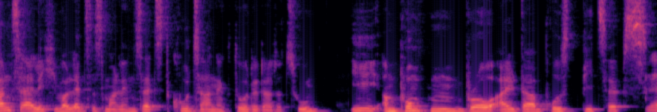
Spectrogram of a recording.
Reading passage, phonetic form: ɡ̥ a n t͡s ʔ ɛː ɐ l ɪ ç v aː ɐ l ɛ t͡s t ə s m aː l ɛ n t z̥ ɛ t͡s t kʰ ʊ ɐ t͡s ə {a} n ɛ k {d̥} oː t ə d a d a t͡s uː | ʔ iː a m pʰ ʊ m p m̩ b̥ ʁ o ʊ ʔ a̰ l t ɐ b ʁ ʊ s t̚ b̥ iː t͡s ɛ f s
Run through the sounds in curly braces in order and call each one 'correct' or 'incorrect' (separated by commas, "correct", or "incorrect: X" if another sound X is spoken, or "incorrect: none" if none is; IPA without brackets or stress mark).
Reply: correct, correct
